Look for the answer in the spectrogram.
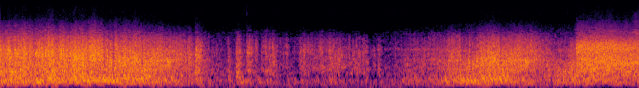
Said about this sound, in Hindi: हमारा जहाज एक टूटे हुए पत्ते की तरह इधर से उधर, उधर से इधर समुद्री लहरों के थपेड़े खाता हुआ अपने रास्ते से भटक कर एक जजीरे के करीब बहुत बड़ी चट्टान से जाकर टकरा गया।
